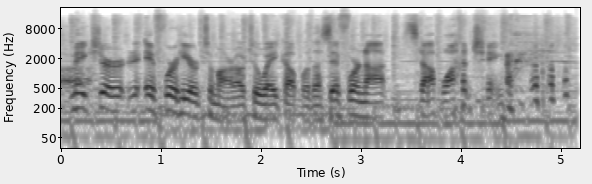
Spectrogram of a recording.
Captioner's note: laughter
